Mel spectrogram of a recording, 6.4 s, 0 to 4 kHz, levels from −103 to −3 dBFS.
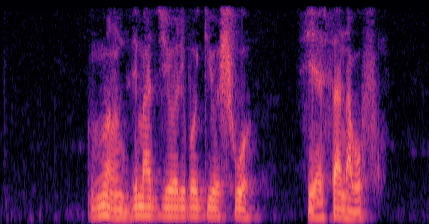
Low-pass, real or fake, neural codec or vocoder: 3.6 kHz; real; none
